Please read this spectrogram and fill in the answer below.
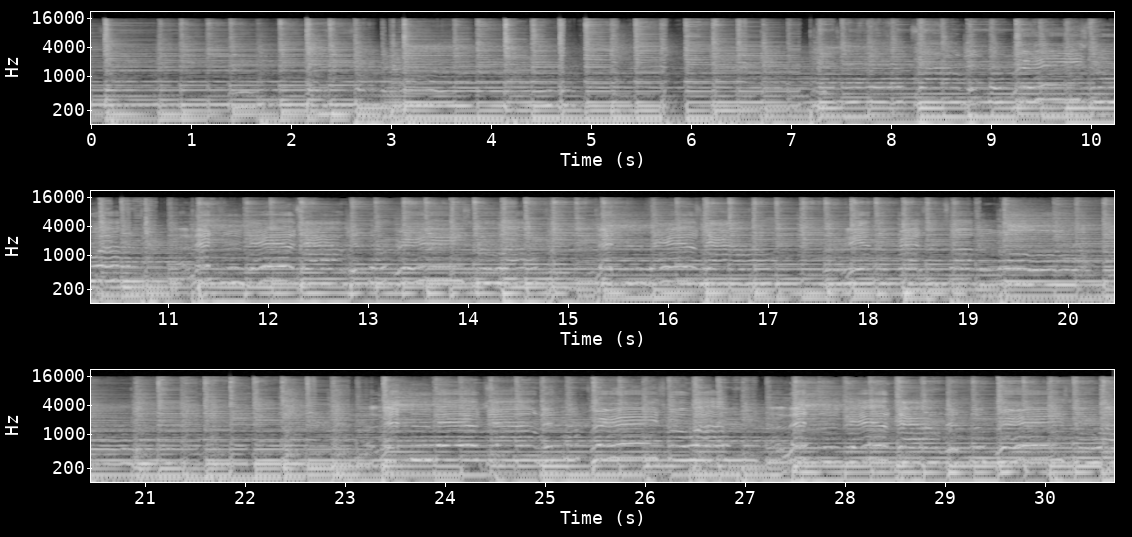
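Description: Live worship band playing an instrumental passage: acoustic guitar strumming over keyboard and drums, with a wavering melody line coming in about ten seconds in.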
